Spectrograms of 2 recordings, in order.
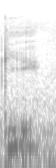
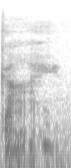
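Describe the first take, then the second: First: The name is said with French sounds. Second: The name is said with English sounds. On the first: This is the pronunciation of the name's French origin. "comes from French and would be pronounced Guy" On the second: This is the commonly heard pronunciation. "I've always heard it pronounced Guy"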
